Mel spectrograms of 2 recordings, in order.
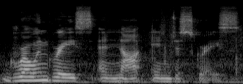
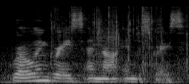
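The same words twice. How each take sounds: First: Each word drawn out slowly, like a cherished saying; slow quoted motto. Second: Said in the usual way. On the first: Retold or imitated. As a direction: read it slowly and deliberately, savoring it. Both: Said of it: "my favorite one he used to say".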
